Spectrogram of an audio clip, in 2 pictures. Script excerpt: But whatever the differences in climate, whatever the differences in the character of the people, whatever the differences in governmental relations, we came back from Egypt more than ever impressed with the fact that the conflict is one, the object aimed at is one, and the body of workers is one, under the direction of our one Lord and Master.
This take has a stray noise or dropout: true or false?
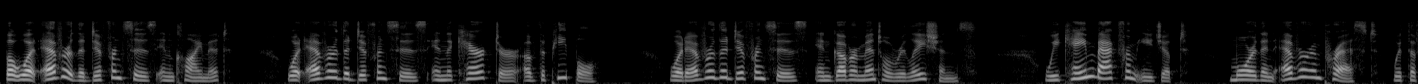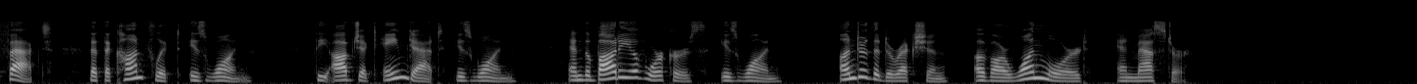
false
